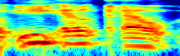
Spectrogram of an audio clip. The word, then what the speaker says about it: L: So ELL, that is the pronunciation. L, not yell.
